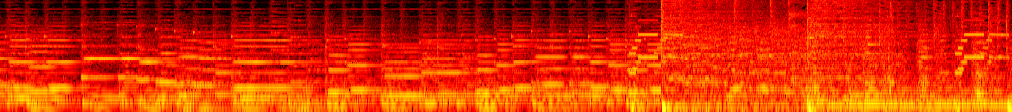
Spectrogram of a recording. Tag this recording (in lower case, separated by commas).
music, funny music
